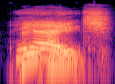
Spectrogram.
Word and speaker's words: pharaoh: P-H-A-R-A-O-H. Pharaoh. As in Tutankhamun, Cleopatra, Egyptian kings or queens. Pharaohs. Excellent. You found that sneaky P.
